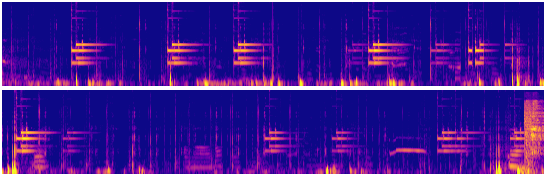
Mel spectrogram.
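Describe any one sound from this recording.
A game countdown beeps once a second.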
